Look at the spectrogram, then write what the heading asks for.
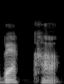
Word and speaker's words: ব্যাখ্যা: দেখি, এটার উচ্চারণ হবে ব্যাখ্যা। বেখ্যাও নয়, ব্যাখাও নয়, বেখাও নয়, কিছু নয়।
